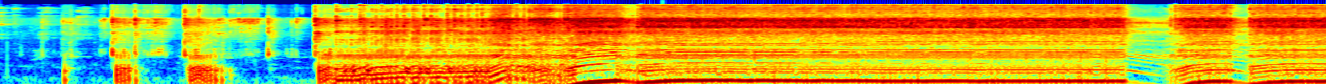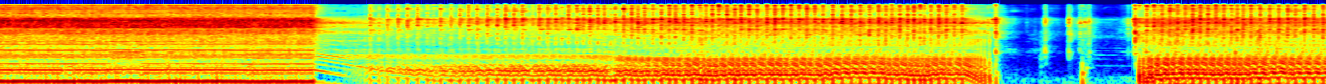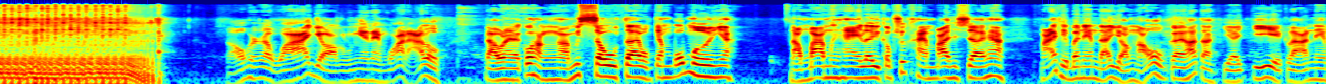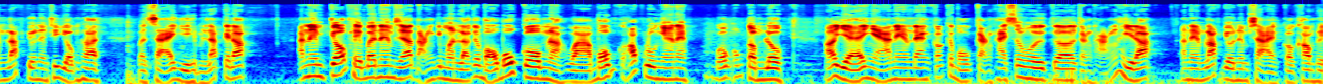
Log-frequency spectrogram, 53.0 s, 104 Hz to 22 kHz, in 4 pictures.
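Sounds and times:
recoil starter pulls: 0.4 - 28.3
two-stroke engine revving and idling: 1.0 - 23.3, 24.0 - 28.3.

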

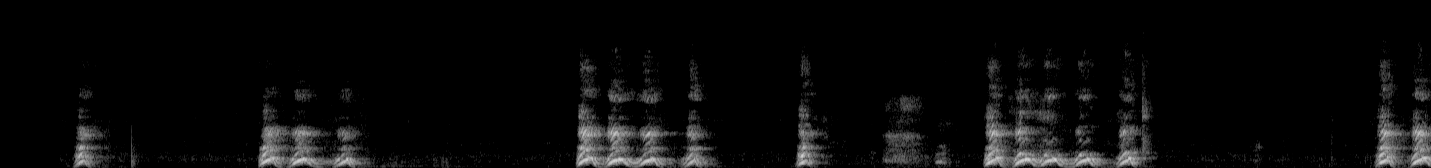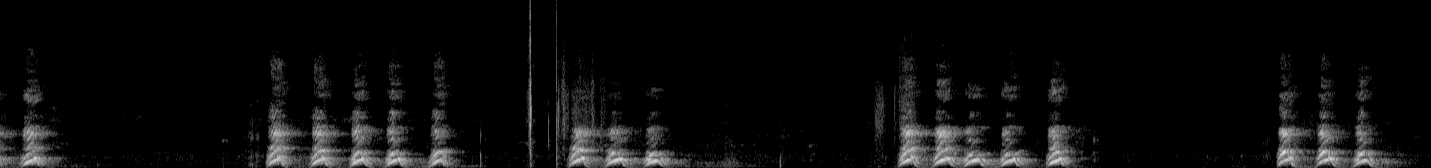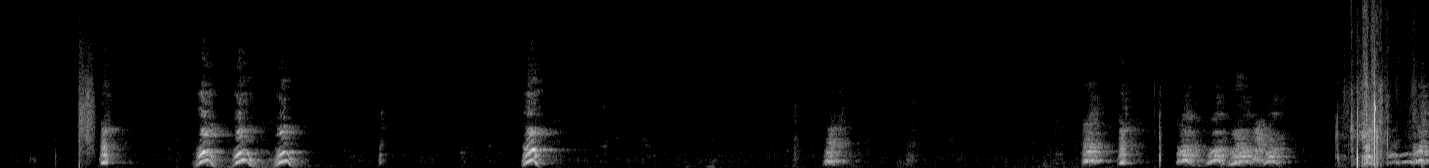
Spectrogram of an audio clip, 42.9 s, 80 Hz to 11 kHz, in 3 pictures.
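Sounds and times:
dogs barking: 0.7 - 1.1, 2.6 - 3.7, 5.8 - 7.2, 9.4 - 11.6, 13.7 - 15.0, 16.9 - 19.0, 20.0 - 21.2, 23.3 - 25.2, 27.1 - 28.3, 30.6 - 31.8, 33.8 - 34.3, 36.8 - 37.2, 39.4 - 41.6, 42.3 - 42.9.

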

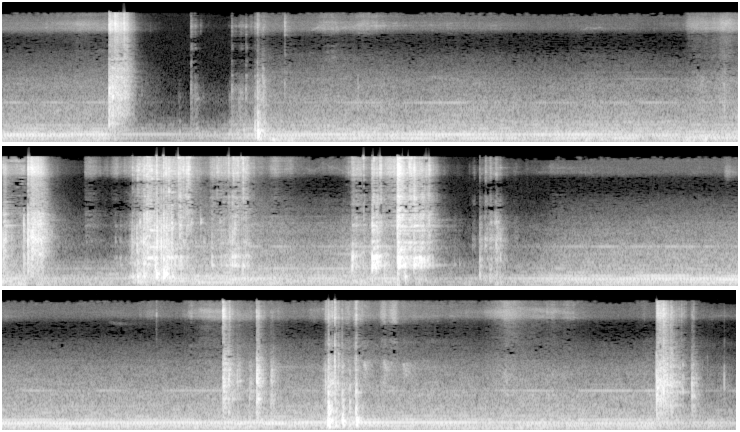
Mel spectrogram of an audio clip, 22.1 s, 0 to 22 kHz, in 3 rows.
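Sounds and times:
faint steady hum: 0.0 - 22.0
metal tools clattering in a crate: 7.4 - 7.9, 8.5 - 10.0, 10.8 - 12.4.

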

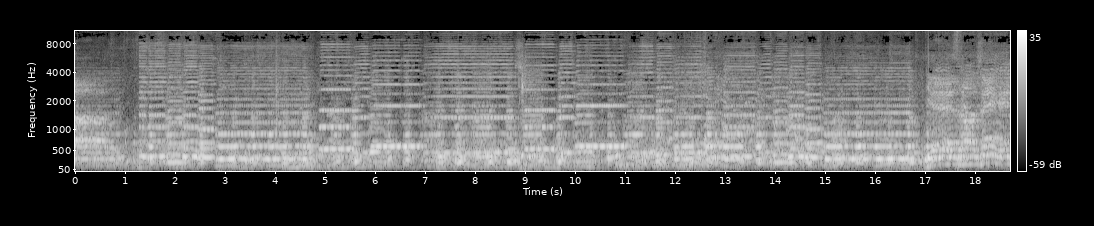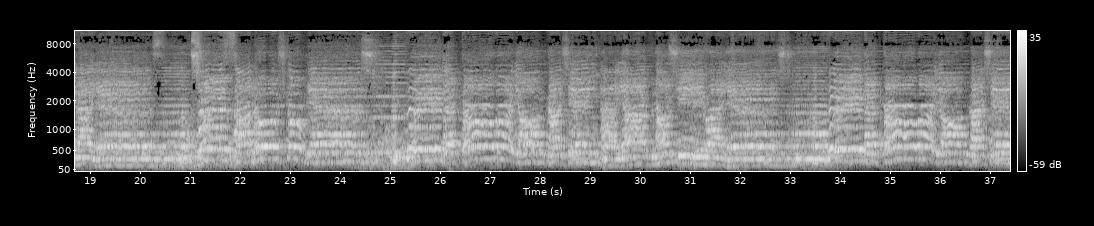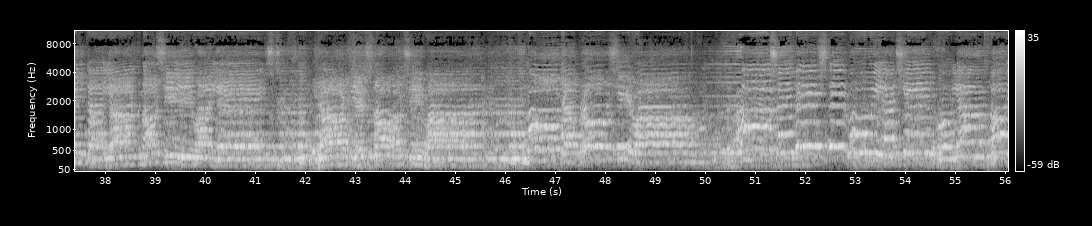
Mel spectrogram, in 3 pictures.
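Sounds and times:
group of singers: 0.0 - 1.2, 16.2 - 56.0
accordion folk melody: 0.0 - 56.0.

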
